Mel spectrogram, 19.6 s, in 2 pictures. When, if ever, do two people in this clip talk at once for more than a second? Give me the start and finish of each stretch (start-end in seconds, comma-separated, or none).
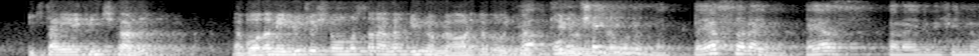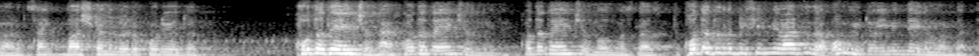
5.1-6.4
